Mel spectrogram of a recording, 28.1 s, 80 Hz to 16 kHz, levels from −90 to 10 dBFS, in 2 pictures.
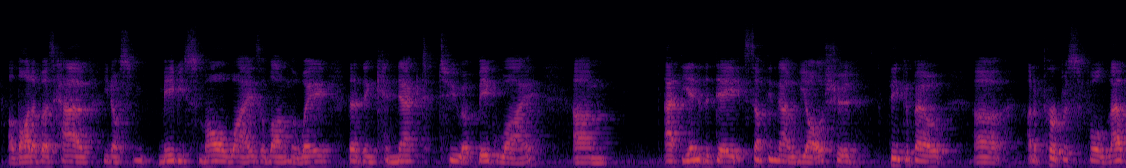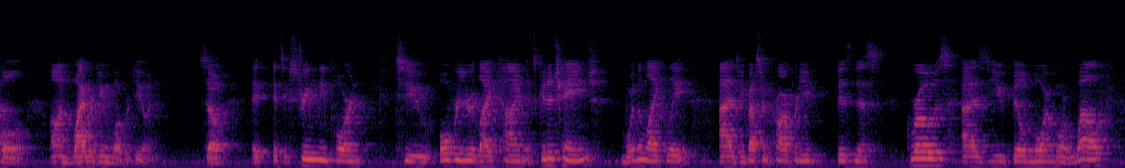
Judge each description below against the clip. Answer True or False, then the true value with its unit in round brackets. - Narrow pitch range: True (2.0 semitones)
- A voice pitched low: True (115 Hz)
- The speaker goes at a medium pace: True (160 wpm)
